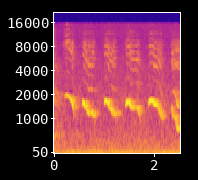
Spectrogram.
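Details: Squealing Poodle puppy from Tigre's two-week-old litter of five, brindles and parti-colors, producing five clear whines, each starting high and gliding down, spaced about half a second apart over a quiet background.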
